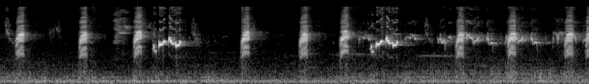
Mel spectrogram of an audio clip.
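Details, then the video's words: Luring call of a sooty-headed bulbul: evenly spaced sharp chips roughly every half second, with two bubbly warbled flourishes and a wavering whistled run toward the end. "SUARA PIKAT BURUNG KUTILANG GACOR"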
